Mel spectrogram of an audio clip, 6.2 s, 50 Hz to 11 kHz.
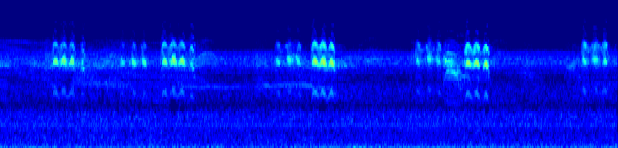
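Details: Royal albatross chicks in the colony greet and interact with one another on 9 September 2022, trading high, chirpy, stuttering calls in short clusters about once a second, over a steady hiss of wind.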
